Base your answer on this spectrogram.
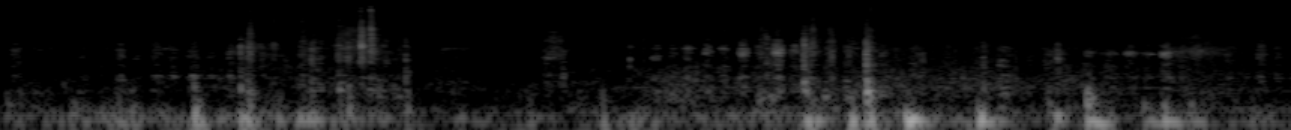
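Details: Rampaging Shetland Sheepdog panting hard and low, uneven huffs repeated through the stretch with scattered sharper clicks and rustles, indoors.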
